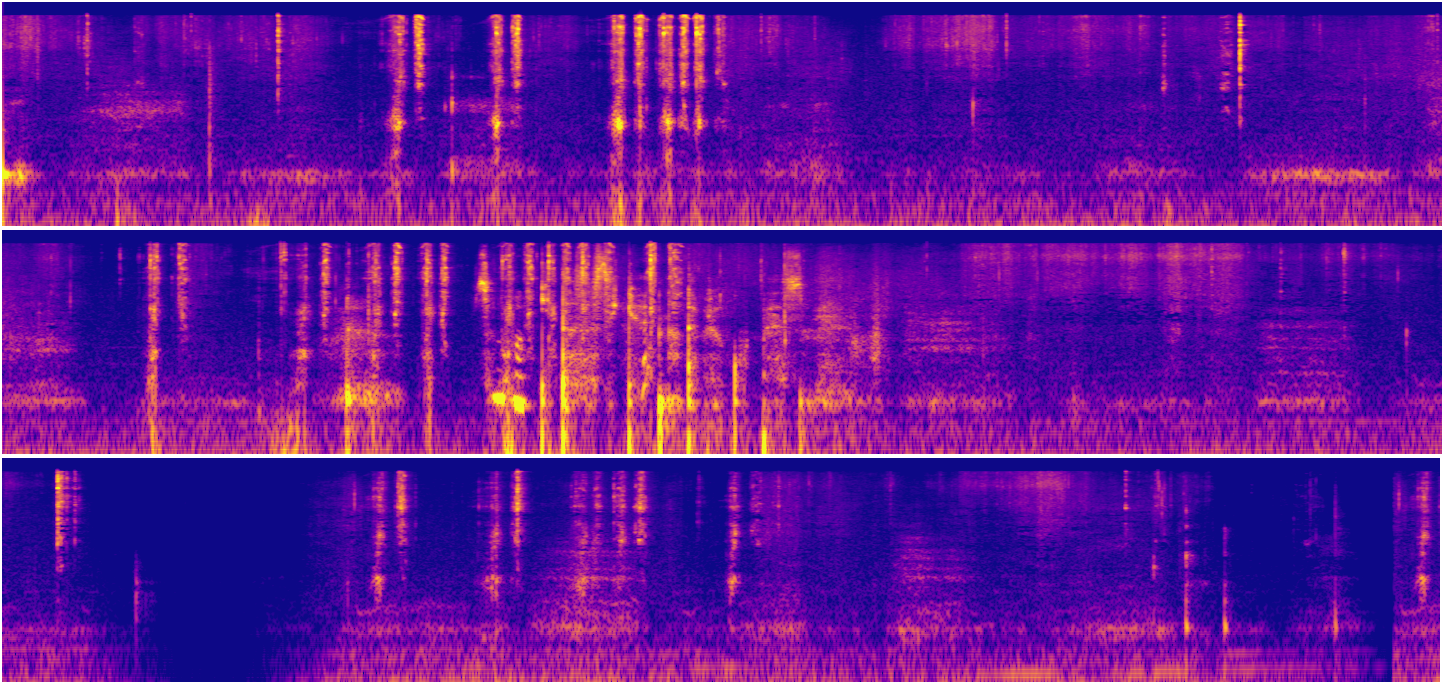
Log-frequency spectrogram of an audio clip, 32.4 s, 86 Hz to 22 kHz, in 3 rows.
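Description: Hairdressing scissors snipping the ends of a lock of hair close to the microphone, trimming off damaged ends. The snips come in short clusters, with a complete drop-out to silence for about two seconds near 22 seconds in.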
